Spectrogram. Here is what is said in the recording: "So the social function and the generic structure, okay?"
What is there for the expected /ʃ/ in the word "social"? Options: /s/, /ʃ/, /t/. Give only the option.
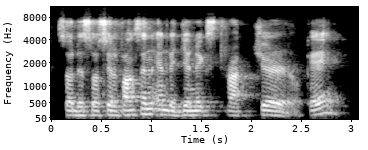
/s/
